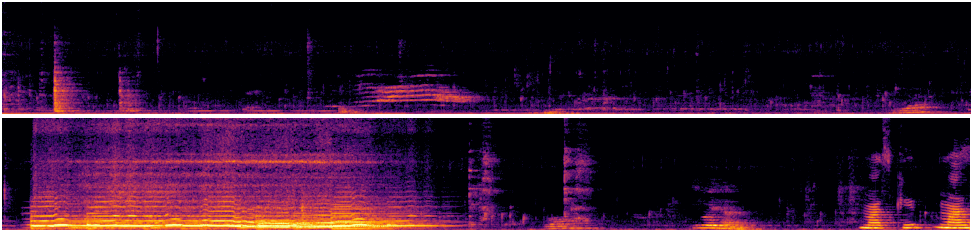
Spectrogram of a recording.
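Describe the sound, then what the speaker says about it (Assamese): Fish drops into a pot of boiling tomato curry, setting off a loud burst of sizzling and bubbling that lasts a few seconds before settling, with a voice talking quietly before and after. "যিহেতু ভালকৈ উতলি গৈছে, এতিয়া ইয়াত মাছ দিম।"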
